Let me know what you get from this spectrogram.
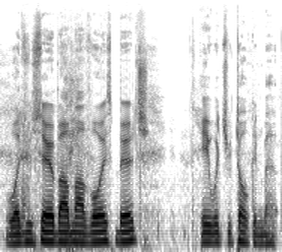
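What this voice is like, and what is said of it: Very deep character voice. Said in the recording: “She's got a very deep voice.”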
